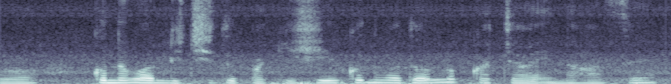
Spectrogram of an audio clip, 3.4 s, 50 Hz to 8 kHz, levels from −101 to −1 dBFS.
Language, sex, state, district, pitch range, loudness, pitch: Nagamese, female, Nagaland, Dimapur, 180-215 Hz, -18 LUFS, 195 Hz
